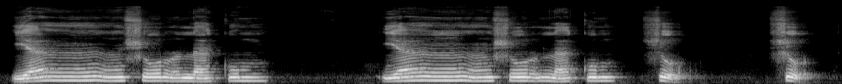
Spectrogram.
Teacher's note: ada R mati sebelumnya baris depan Maka ini dibaca tebal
